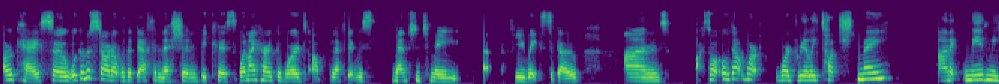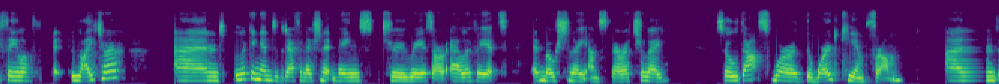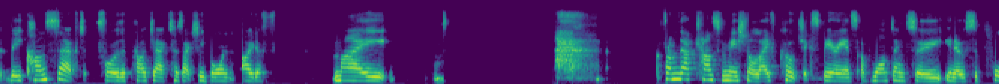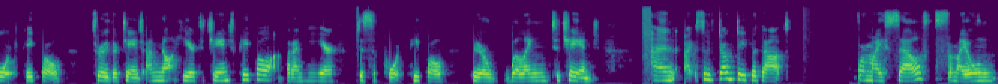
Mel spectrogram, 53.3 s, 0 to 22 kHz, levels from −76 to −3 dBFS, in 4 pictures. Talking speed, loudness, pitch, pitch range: 140 wpm, -18 LUFS, 195 Hz, 180-225 Hz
